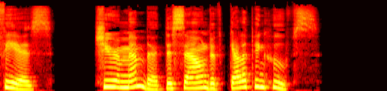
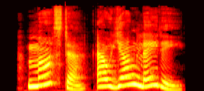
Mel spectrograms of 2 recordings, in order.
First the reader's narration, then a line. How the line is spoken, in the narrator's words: cried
